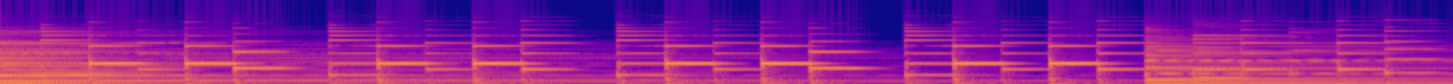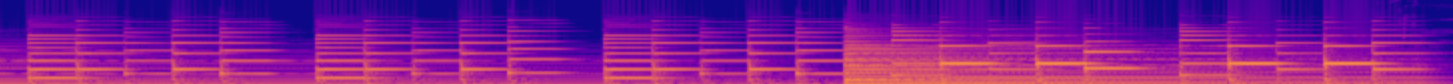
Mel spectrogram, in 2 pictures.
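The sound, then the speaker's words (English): A TV drama score theme, a short melodic motif repeated and shifted over a changing series of chords, played in soft plucked or struck notes that decay after each attack, with no voices. “Now, that motif is developed through a series of chords as we hear this scene go. The basic melodic shape of that motif stays the same, but it starts in different places depending on what chord is playing underneath”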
